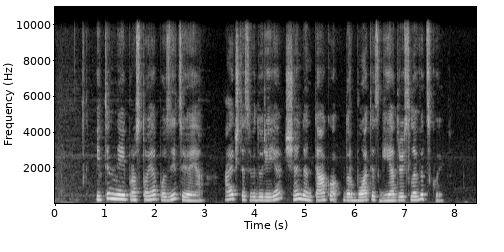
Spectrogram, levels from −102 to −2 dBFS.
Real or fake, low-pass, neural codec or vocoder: real; 9.9 kHz; none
